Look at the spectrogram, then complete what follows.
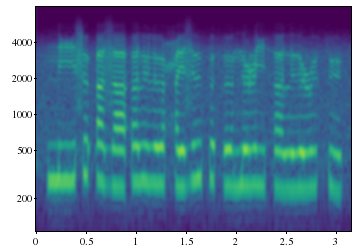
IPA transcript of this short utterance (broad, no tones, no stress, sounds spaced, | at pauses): n iː s ɵ ʔ a z a ʔ ɐ l ʉ l ɵː ħ e z ɨː p ɵ h ɵː n̪ ɨ ɭ iː h ɐː l ɨː ɭ ʉ k ʉ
